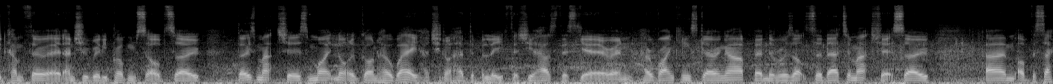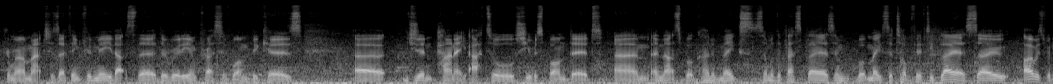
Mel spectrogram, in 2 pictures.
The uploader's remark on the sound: We are live from the US Open. Is courtside in New York and reporting live from the grounds.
